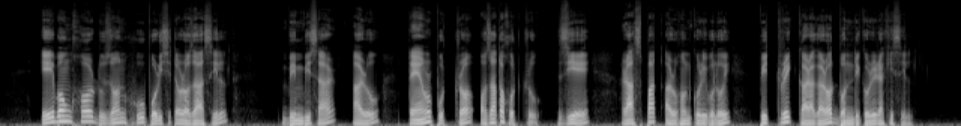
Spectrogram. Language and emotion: Assamese, neutral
